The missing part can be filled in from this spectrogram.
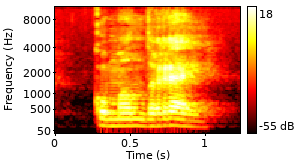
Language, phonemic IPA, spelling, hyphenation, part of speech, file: Dutch, /kɔ.mɑn.dəˈrɛi̯/, commanderij, com‧man‧de‧rij, noun, Nl-commanderij.ogg
- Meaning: commandery, the area or office controlled by the commander of a military order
